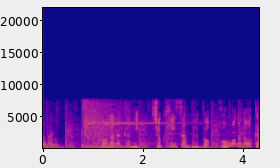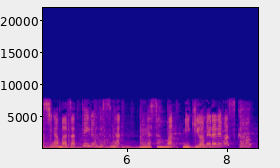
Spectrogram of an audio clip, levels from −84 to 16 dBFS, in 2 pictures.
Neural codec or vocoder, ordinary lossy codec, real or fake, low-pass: none; none; real; none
